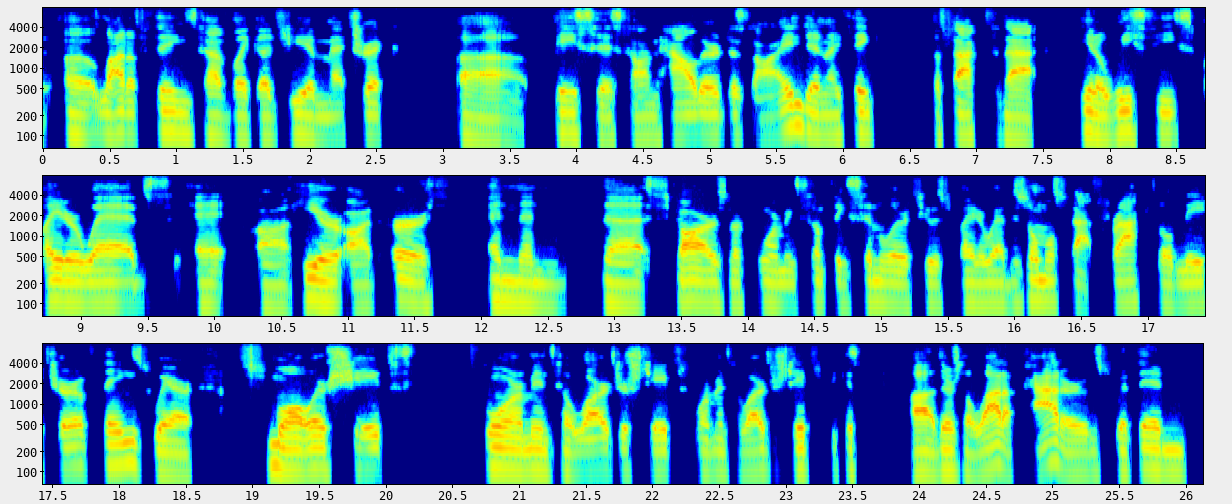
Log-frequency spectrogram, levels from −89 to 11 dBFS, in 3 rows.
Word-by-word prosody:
a 105 Hz, -3 st, -1 dB
lot 110 Hz, +1 st, +3 dB
of 110 Hz, -, -1 dB
things 110 Hz, -4 st, -2 dB
have 105 Hz, -1 st, +2 dB
like 100 Hz, -1 st, -1 dB
a 95 Hz, -, +1 dB
geometric, 100 Hz, 0 st, -2 dB, 0.6 s
uh, 90 Hz, -4 st, 0 dB, 0.3 s
basis 110 Hz, -1 st, 0 dB
on 95 Hz, +1 st, -3 dB
how 100 Hz, 0 st, +3 dB
they're 105 Hz, -1 st, +2 dB
designed 115 Hz, +7 st, -1 dB
and 105 Hz, -3 st, +1 dB
I 100 Hz, -, -5 dB
think 110 Hz, -3 st, +2 dB, 0.4 s
the -, -, -8 dB
fact 105 Hz, 0 st, +5 dB
that, 95 Hz, -1 st, +5 dB, 0.3 s
you 120 Hz, -, +3 dB
know, 100 Hz, -2 st, +3 dB
we 115 Hz, +4 st, -1 dB
see 110 Hz, +1 st, -3 dB
spiderwebs, 105 Hz, -, +1 dB, 0.2 s
eh 100 Hz, 0 st, -1 dB, 0.3 s
uh, 95 Hz, -1 st, -1 dB
here 110 Hz, -3 st, +4 dB
on 95 Hz, 0 st, +2 dB, 0.2 s
Earth, 105 Hz, -4 st, +4 dB, 0.4 s
and 110 Hz, -2 st, -3 dB
then 100 Hz, -2 st, -6 dB, 0.3 s
the 100 Hz, -2 st, +2 dB
stars 105 Hz, -2 st, +3 dB
are 100 Hz, -, -4 dB
forming 105 Hz, -2 st, -4 dB
something 95 Hz, -, -8 dB
similar 105 Hz, 0 st, -2 dB
to -, -, -7 dB
a -, -, -6 dB
spiderweb. 100 Hz, 0 st, -4 dB
There's 100 Hz, -1 st, -7 dB
almost 110 Hz, -2 st, -2 dB
that -, -, +1 dB, 0.2 s
fractal 105 Hz, -2 st, +1 dB
nature 105 Hz, +3 st, 0 dB
of 120 Hz, -, -2 dB
things 130 Hz, 0 st, +1 dB
where 95 Hz, -2 st, +2 dB, 0.3 s
smaller 115 Hz, -3 st, +4 dB
shapes 115 Hz, +1 st, 0 dB, 0.5 s
form 110 Hz, -3 st, +4 dB
into 100 Hz, -1 st, -2 dB
larger 105 Hz, +2 st, +1 dB
shapes, 105 Hz, -1 st, -2 dB
form 105 Hz, -1 st, -7 dB
into 100 Hz, -3 st, -10 dB
larger 100 Hz, +1 st, 0 dB
shapes, 110 Hz, 0 st, -2 dB
because, -, -, -6 dB, 0.4 s
uh, 105 Hz, 0 st, +7 dB
there's 105 Hz, -2 st, 0 dB
a -, -, -1 dB
lotta -, -, +6 dB, 0.2 s
patterns 95 Hz, 0 st, +3 dB
within, 105 Hz, 0 st, -2 dB
105 Hz, 150 wpm, -23 LUFS, 100-110 Hz, 0.6 s, uh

